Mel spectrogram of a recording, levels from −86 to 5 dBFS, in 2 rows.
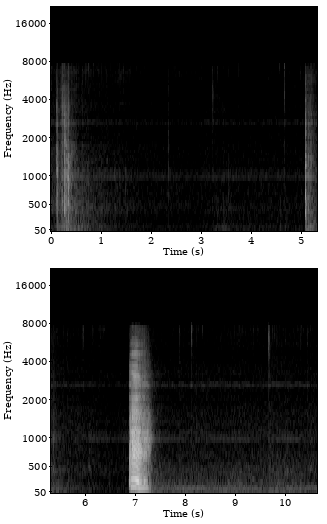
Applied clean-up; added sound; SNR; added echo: neural mask model RNNoise.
